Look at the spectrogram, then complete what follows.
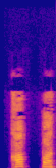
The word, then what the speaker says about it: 河童: ある副題にはどうかカッパと発音してくださいという半ば不可解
